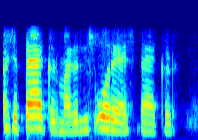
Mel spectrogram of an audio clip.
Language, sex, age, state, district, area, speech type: Kashmiri, female, 18-30, Jammu and Kashmir, Bandipora, rural, conversation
